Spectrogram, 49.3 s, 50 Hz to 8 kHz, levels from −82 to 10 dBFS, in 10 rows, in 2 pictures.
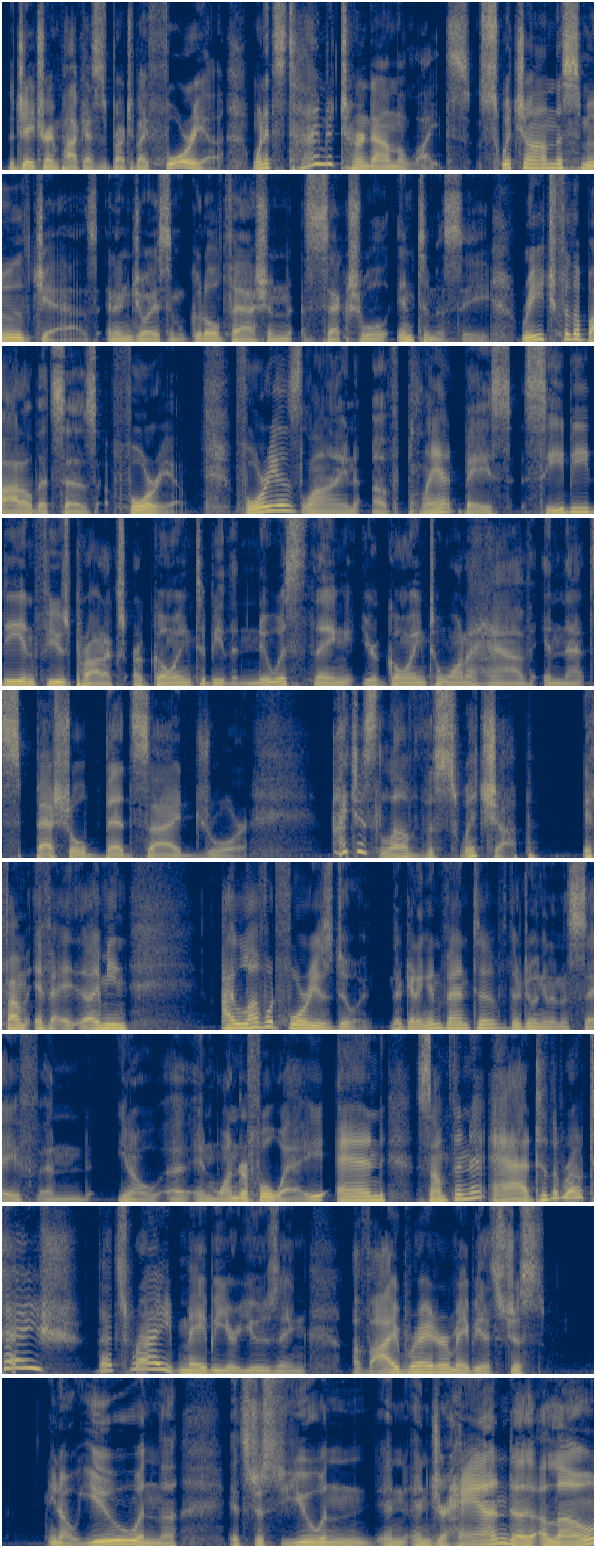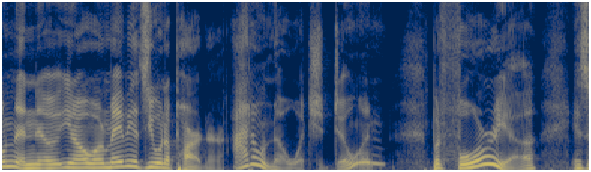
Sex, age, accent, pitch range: male, 30-49, American, 110-155 Hz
